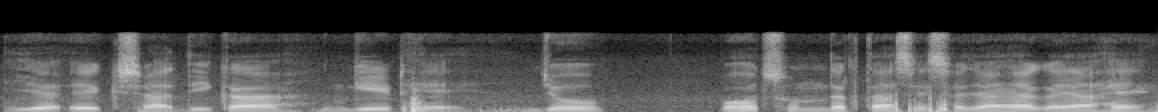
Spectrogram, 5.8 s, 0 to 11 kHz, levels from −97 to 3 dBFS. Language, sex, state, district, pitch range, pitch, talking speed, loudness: Hindi, male, Arunachal Pradesh, Lower Dibang Valley, 125-135 Hz, 125 Hz, 135 wpm, -18 LUFS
